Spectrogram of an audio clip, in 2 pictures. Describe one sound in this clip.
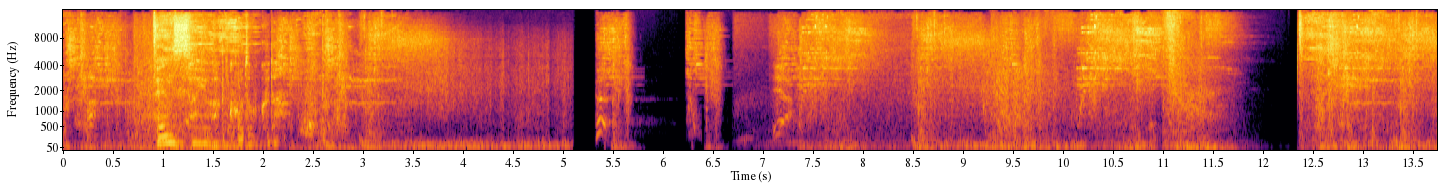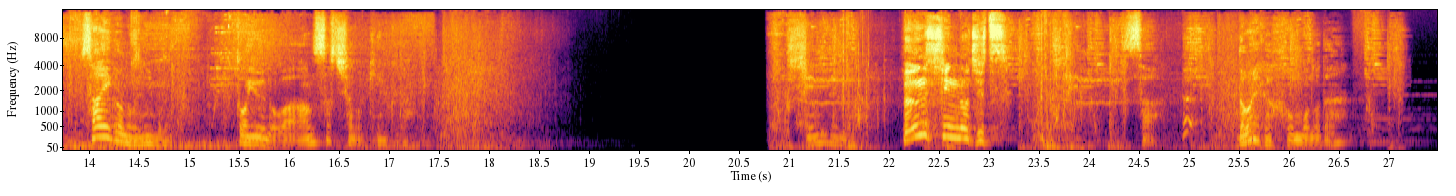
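Game spells whoosh and blast in a fight.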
